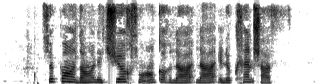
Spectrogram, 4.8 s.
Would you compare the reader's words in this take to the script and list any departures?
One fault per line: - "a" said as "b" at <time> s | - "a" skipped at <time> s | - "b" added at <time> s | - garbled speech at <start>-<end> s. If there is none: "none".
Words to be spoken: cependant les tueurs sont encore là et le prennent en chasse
- "là" added at 2.9 s
- "en" skipped at 3.8 s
